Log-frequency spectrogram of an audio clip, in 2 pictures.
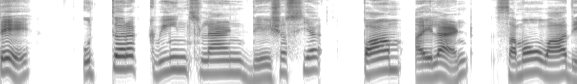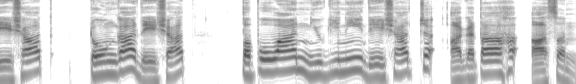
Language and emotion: Sanskrit, neutral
